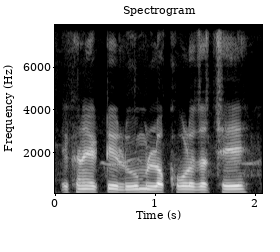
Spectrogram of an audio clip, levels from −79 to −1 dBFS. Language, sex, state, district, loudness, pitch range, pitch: Bengali, male, West Bengal, Alipurduar, -16 LUFS, 135-145 Hz, 145 Hz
